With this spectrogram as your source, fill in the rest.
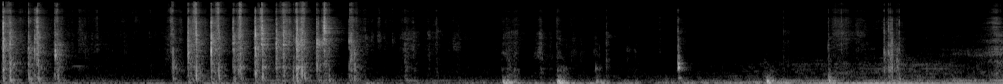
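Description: Oracle cards drawn from a deck during a love-themed card reading: a burst of quick papery flicks and taps in the first few seconds, then scattered softer handling sounds, with no talk.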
